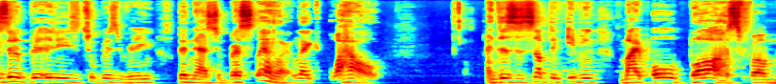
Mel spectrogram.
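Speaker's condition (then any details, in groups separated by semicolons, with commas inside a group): No condition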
